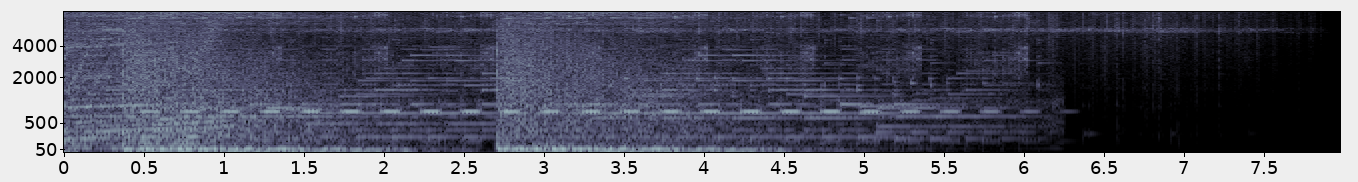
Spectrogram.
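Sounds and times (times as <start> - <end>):
big win jingle: 0.2 - 7.9.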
